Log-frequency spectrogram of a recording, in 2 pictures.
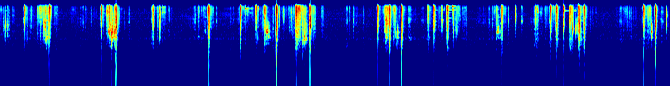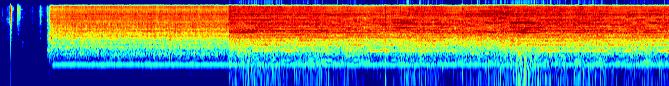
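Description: Hand tin snips cutting notches in galvanized sheet metal: a string of sharp, separate snips. About eleven seconds in, a sheet-metal lock-former machine's motor starts with a steady loud hum. It grows louder a couple of seconds later as the sheet feeds through its rollers to form a Pittsburgh lock edge.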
